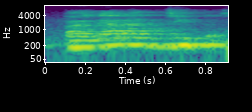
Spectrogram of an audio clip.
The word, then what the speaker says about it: Bhagavad Gita: Bhagavad Gita se pronuncia.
